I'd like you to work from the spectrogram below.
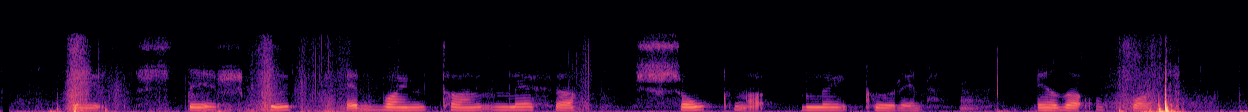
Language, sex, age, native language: Icelandic, female, 13, Icelandic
